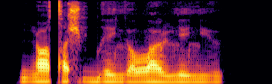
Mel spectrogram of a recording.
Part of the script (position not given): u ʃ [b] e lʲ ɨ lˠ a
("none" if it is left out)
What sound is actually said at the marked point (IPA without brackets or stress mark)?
b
